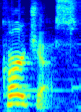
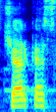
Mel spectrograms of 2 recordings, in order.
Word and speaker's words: Charcas: Chile, and we've got Carchas as our protectorate, whilst Peru unified, and it is a protectorate of Carchas. Charcas? I guess Charcas would be the actual pronunciation. Carchas would be the anglicized version, right?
